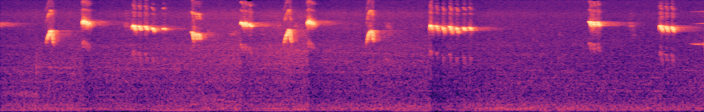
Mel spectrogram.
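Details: Cricket chirps played to teach a konin bird its song: piercing short notes, some dipping downward, mixed with rattling bursts of four or five rapid pulses, irregularly spaced above a quiet hissing background.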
